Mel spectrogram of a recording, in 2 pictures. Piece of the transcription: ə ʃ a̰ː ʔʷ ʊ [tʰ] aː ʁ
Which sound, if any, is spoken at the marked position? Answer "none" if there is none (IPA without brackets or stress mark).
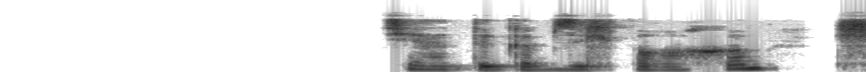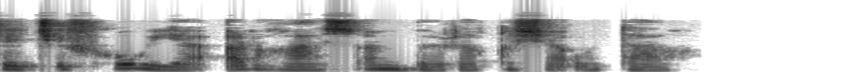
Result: tʰ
